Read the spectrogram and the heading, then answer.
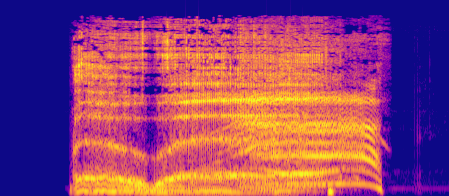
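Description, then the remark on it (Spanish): A single long, loud burp, held for a couple of seconds with a rough, wavering pitch, ending abruptly, with no talking over it. “primero que nada, el eructo original.”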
